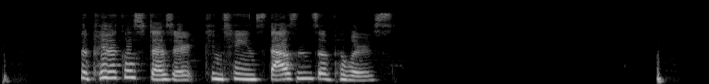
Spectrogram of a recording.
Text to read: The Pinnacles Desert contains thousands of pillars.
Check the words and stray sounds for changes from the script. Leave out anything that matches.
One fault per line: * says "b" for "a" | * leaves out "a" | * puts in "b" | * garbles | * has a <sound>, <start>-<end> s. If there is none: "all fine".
all fine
